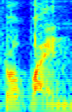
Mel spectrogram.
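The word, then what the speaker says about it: propyne: উচ্চারণগুলো ঠিক করতে হবে। প্রোপাইন প্রপ যোগ হচ্ছে আইন প্রোপাইন এখন যদি ধরেন হচ্ছে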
